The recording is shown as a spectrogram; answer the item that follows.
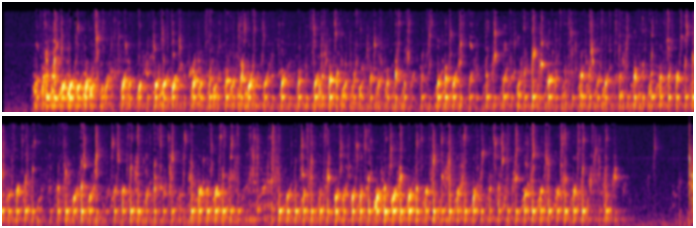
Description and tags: Bubbles, Light, A
Raw audio of bubbles produced by blowing into a straw in a water-filled sink. In this recording, the sink is hardly full to produce lighter sounding bubbles.
An example of how you might credit is by putting this in the description/credits:
Bubble, Water, Light, Sink, Straw, Bubbles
